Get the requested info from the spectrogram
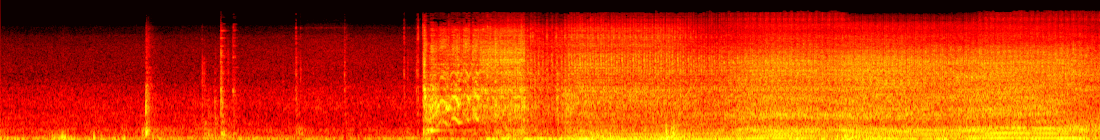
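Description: A few light clicks, then about four seconds in a Fiat Uno Turbo i.e.'s four-cylinder turbocharged petrol engine is cranked briefly, catches and settles into a steady idle.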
